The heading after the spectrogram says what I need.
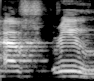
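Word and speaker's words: أَفْرِغْ: Rabbana afrigh alaina shobro. Rabbananya lima harakat afrig huruf gin ya, bukan huruf g bahasa Indonesia ini lebih halus ya.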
